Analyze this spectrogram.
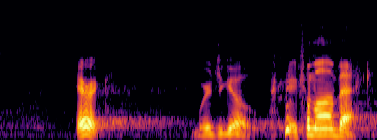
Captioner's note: laughs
